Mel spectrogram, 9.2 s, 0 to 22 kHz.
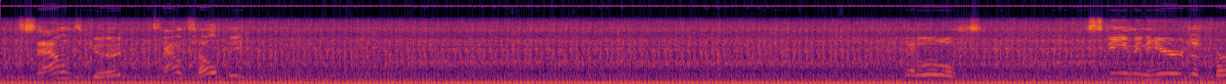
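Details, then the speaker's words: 1998 Honda Superhawk (Firestorm) with seizing history, after carb cleaning, on an IV-style fuel bottle, before warm-up: steady even idle, smooth low beat, no knocks or misses; runs cleanly now, plugged carbs suspected as cause. "all right guys it took a little cranking but it's running it wouldn't do this before so this is definitely a good sign"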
